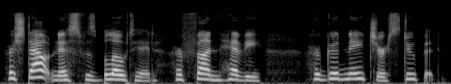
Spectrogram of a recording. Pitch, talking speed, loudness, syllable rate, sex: 220 Hz, 145 wpm, -19 LUFS, 4.7 syllables/s, female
